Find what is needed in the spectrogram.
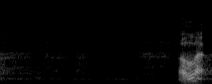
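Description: A pause in a man's voice over a microphone, with only faint room sound, then near the end a short, louder breath or gasp into the microphone.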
